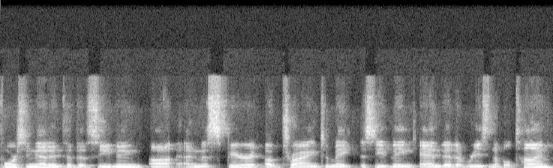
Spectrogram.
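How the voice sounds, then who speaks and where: A man talks at a fairly quick pace. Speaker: town board chair. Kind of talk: public meeting. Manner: hesitant, many fillers.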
